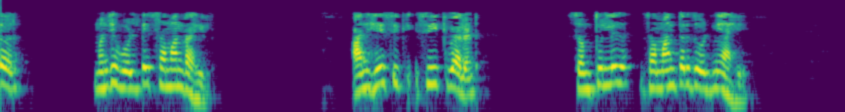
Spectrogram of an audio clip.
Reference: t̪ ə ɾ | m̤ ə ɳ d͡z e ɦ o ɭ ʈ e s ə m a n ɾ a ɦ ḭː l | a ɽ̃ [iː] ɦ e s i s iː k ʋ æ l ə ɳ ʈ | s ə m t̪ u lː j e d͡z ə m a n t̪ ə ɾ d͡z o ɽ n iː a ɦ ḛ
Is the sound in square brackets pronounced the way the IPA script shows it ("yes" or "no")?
no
